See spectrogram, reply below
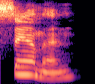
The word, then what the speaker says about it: Salmon: Their name is spelled S-A-L-M-O-N, which most people pronounce salmon, like the fish, but the family members all use the L, so it is actually Salmon, not salmon.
